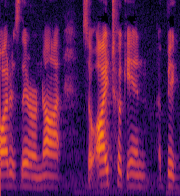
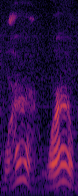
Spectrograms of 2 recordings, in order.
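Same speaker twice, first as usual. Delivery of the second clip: very soft, questioning repeat; soft wondering echo; 12 dB quieter, slower than usual. Retold or imitated. Drowning woman echoing the cooing voice, very softly. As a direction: echo it hushed, ending on a rise.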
